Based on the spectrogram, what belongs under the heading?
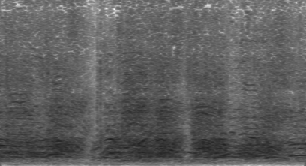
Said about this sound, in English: I said governor, I meant senator there, but crowds chanting, "Do your job."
